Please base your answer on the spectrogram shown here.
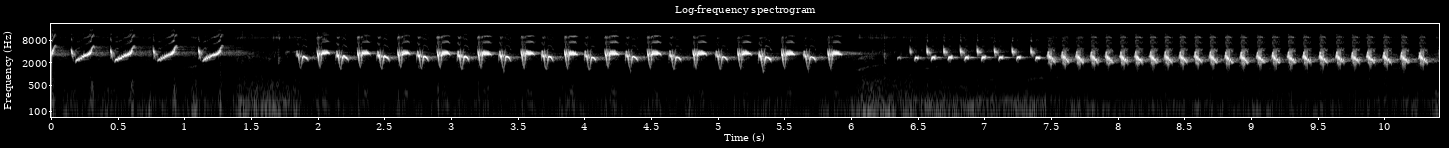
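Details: Black-winged myna in energetic full song rich in varied fill phrases: a fast stream of sharp, repeated chirps, then a brief break before an even quicker, rattling series of high notes.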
